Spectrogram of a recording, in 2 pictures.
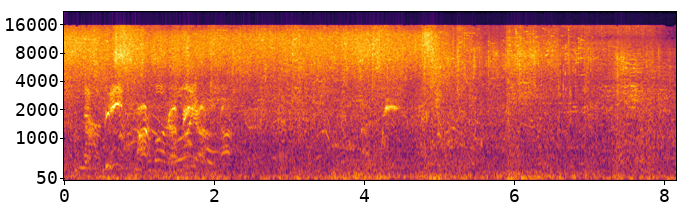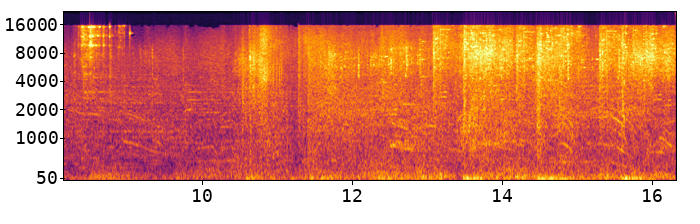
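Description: Magic spells crackle and zap in a fight.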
